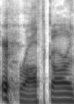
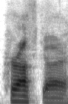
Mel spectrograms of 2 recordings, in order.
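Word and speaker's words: Hrothgar: Anthropologist how the do you pronounce that um put you to work rothgar the danne rothgar rothgar there we go yeah I'm uh I Fred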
